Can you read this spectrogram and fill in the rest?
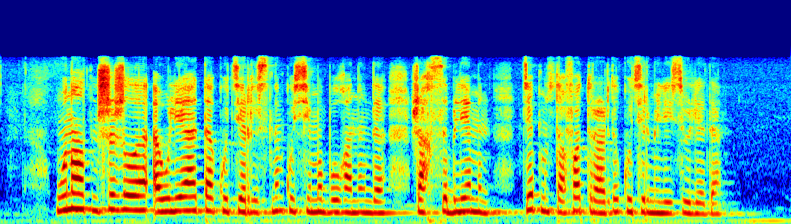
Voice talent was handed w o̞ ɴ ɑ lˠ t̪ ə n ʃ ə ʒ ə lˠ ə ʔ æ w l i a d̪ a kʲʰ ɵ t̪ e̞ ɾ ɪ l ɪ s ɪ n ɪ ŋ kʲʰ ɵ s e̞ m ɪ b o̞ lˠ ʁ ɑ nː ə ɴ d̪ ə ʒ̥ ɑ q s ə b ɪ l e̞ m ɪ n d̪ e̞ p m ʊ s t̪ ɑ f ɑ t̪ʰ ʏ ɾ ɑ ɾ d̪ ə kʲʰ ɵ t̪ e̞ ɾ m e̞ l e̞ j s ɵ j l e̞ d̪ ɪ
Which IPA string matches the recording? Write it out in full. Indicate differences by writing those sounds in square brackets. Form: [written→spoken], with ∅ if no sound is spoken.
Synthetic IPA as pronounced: w o̞ [ɴ→n] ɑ lˠ t̪ ə n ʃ ə ʒ ə lˠ ə ʔ æ w l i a [d̪→t̪] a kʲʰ ɵ t̪ e̞ ɾ ɪ l ɪ s ɪ n ɪ ŋ kʲʰ ɵ s e̞ m ɪ b o̞ lˠ ʁ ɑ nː ə ɴ d̪ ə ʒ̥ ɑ q s ə b ɪ l e̞ m ɪ n d̪ e̞ p m ʊ s t̪ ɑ f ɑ t̪ʰ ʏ ɾ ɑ ɾ d̪ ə kʲʰ ɵ t̪ e̞ ɾ m e̞ l e̞ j s ɵ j l e̞ d̪ ɪ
